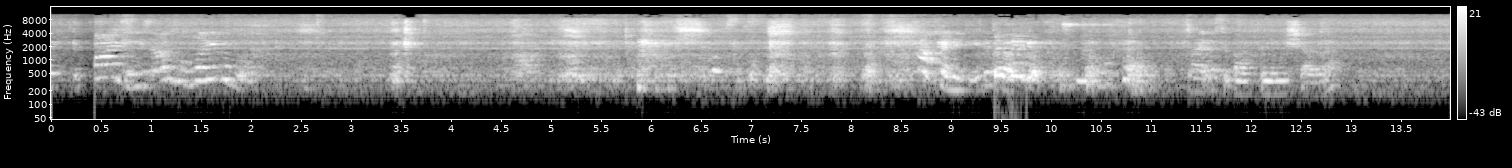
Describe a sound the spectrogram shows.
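A woman talks with animation close by.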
